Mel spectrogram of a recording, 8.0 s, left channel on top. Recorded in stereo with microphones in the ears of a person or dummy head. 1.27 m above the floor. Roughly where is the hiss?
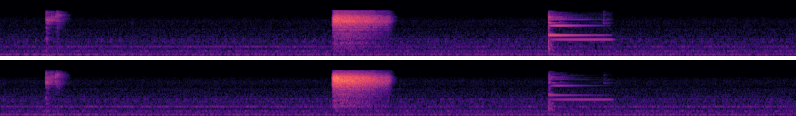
Right.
